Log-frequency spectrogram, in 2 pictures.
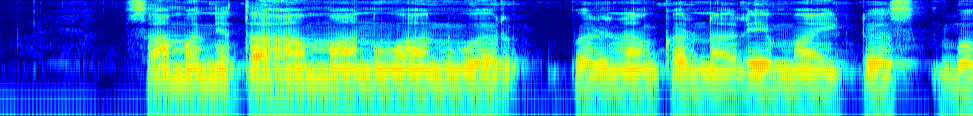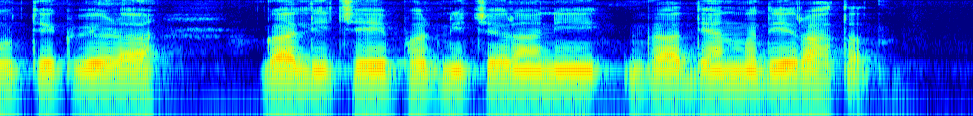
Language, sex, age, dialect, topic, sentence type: Marathi, male, 25-30, Standard Marathi, agriculture, statement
